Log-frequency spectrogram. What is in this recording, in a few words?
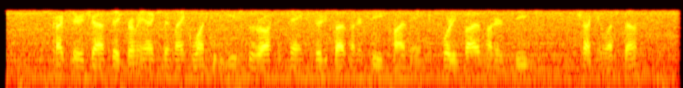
122.925 MHz; scanner radio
